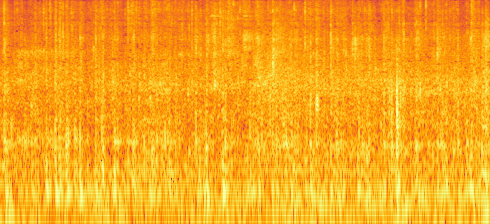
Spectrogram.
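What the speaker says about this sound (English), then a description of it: "So now that it's raining, we can see what's happening with the gutter situation." Steady rain pattering on a roof and spilling through gutters, a dense, even hiss of splashing drops with no gaps, fairly faint and without any voices.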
